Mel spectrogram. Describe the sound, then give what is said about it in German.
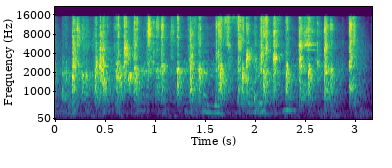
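A small group claps after winning a quiz game, quick sharp hand claps under a voice that keeps talking over them. “Mit Applaus.”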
